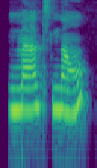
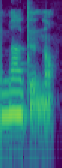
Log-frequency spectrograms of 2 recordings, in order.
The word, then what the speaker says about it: maintenant: But when I speak more for a reading practice or something like that, I might say maintenant. It really depends on if I speak slowly or faster.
